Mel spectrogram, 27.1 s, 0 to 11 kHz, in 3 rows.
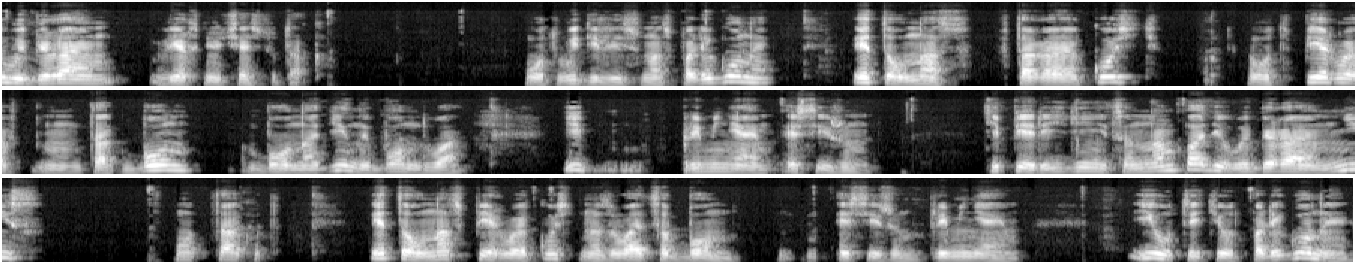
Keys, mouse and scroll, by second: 3.0 middle click, 14.1 click, 15.0 middle click, 16.1 KP_1, 16.8 click, 21.5 click, 23.3 click.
